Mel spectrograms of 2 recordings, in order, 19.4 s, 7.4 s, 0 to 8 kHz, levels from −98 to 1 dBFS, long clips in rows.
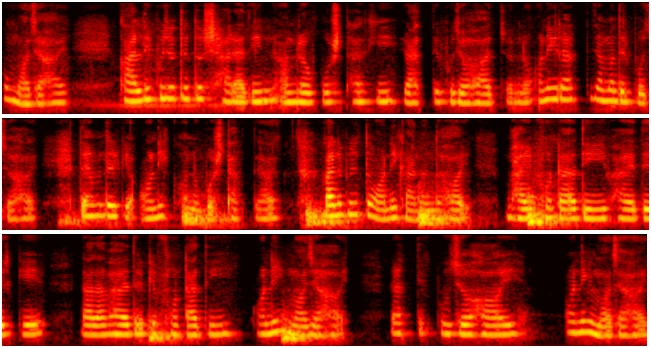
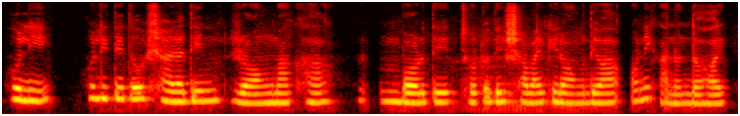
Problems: constant background noise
